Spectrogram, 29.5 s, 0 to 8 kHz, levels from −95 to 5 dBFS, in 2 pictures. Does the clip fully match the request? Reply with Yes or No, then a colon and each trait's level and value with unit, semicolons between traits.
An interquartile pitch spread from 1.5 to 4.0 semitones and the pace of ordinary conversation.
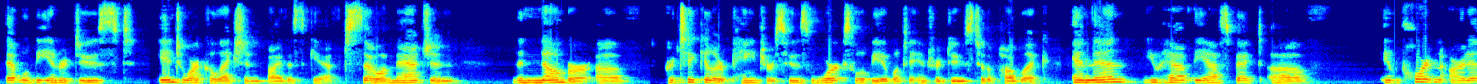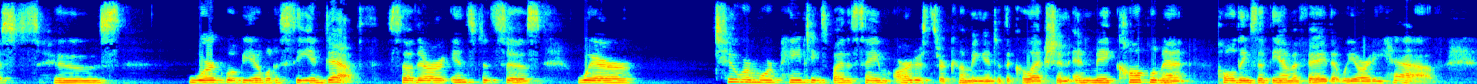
Yes: average, 2.8 semitones; average, 150 wpm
